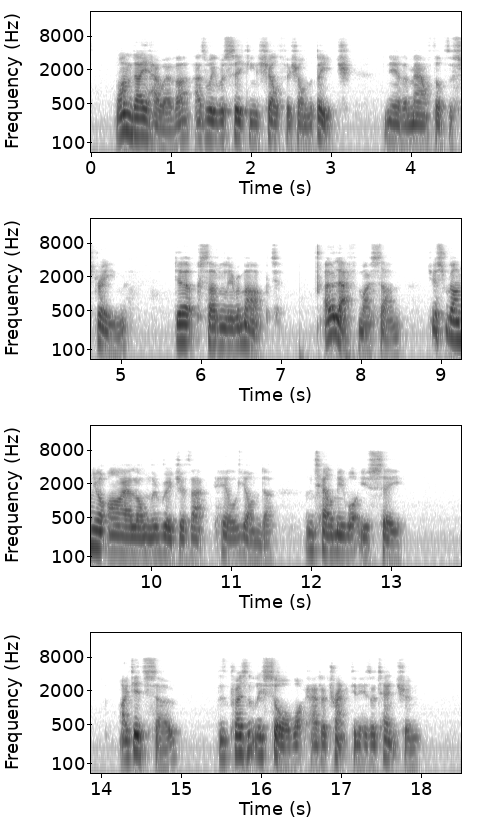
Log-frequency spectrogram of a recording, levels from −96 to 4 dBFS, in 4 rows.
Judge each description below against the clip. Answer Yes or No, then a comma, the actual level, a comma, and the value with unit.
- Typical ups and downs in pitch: Yes, average, 3.6 semitones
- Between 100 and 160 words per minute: No, average, 170 wpm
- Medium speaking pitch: No, low, 115 Hz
